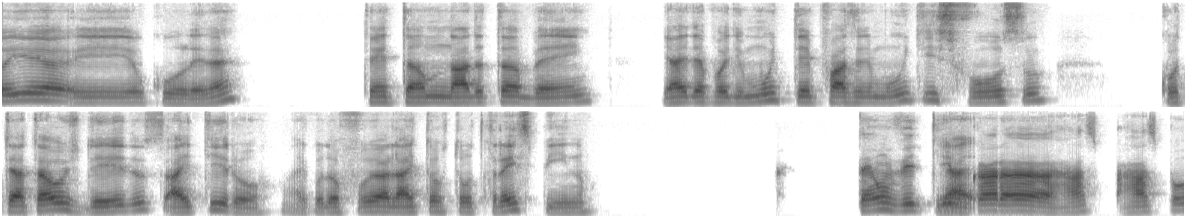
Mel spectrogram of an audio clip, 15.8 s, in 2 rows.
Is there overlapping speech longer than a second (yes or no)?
no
